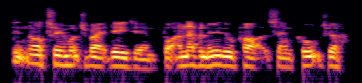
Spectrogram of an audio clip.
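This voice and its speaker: A man speaks with a northern English accent. His pitch is medium. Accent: northern English, kept deliberately. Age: 40s. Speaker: rapper and producer. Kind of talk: podcast interview. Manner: halting.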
